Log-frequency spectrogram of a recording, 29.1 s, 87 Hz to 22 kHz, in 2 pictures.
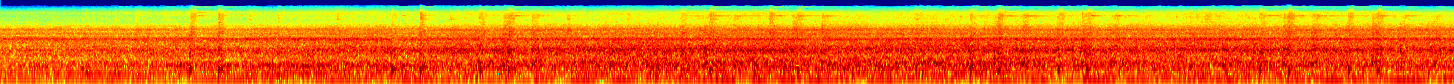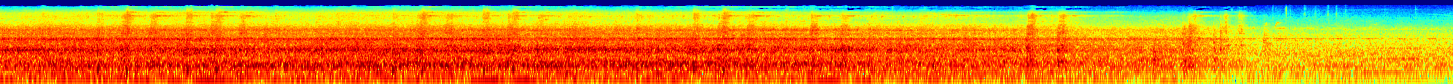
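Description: East Midlands Trains Class 222 Meridian diesel multiple unit passing, its engines running and its wheels clicking over the pointwork. The noise drops sharply near the end as the last car clears.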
